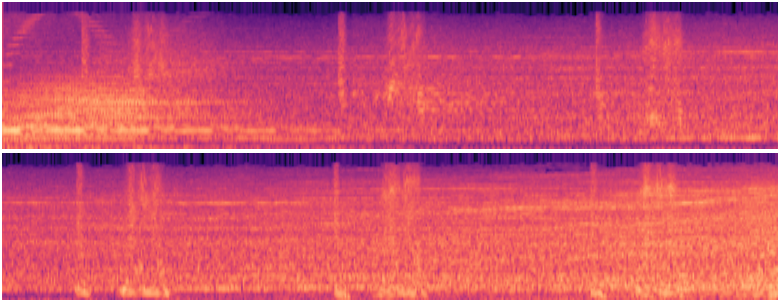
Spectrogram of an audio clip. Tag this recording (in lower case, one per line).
electronic music
music
dubstep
